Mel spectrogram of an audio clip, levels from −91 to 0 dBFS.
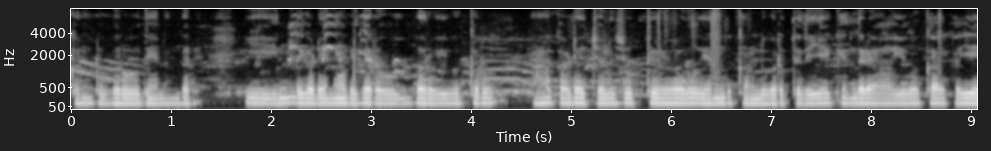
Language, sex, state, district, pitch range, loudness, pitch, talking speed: Kannada, male, Karnataka, Mysore, 110-115 Hz, -17 LUFS, 115 Hz, 105 wpm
